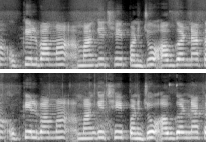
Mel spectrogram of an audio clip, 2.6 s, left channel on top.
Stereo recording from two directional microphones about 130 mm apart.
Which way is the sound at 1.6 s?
70° left (ahead or behind).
